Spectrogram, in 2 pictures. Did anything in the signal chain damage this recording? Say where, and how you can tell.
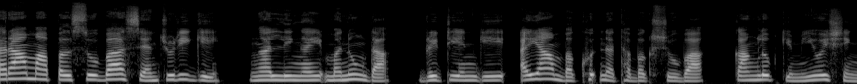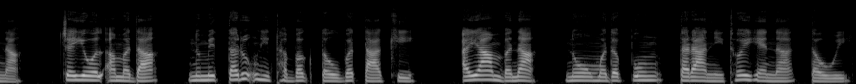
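No, nothing damaged this audio.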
